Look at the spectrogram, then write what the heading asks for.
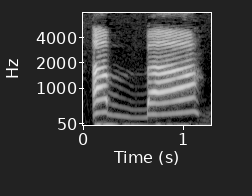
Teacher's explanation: با ادا کیږي د دواړو شونډانو د یو ځای کېدو څخه، د شونډانو د لندې حصې څخه.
